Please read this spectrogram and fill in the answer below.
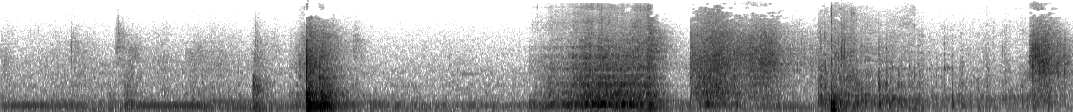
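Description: A cardboard box being unpacked on a glass table: a thump about two seconds in, then scissors cutting the packing tape and cardboard scraping and rustling, with a couple of sharp clicks of handling near the end.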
